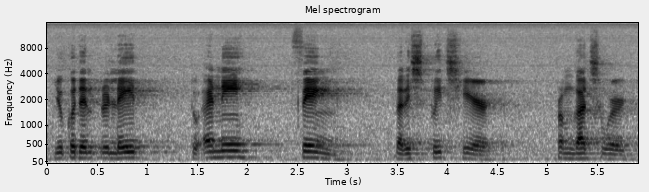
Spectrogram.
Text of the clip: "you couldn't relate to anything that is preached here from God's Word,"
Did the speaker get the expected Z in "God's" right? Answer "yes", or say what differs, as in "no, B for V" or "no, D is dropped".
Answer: no, S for Z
